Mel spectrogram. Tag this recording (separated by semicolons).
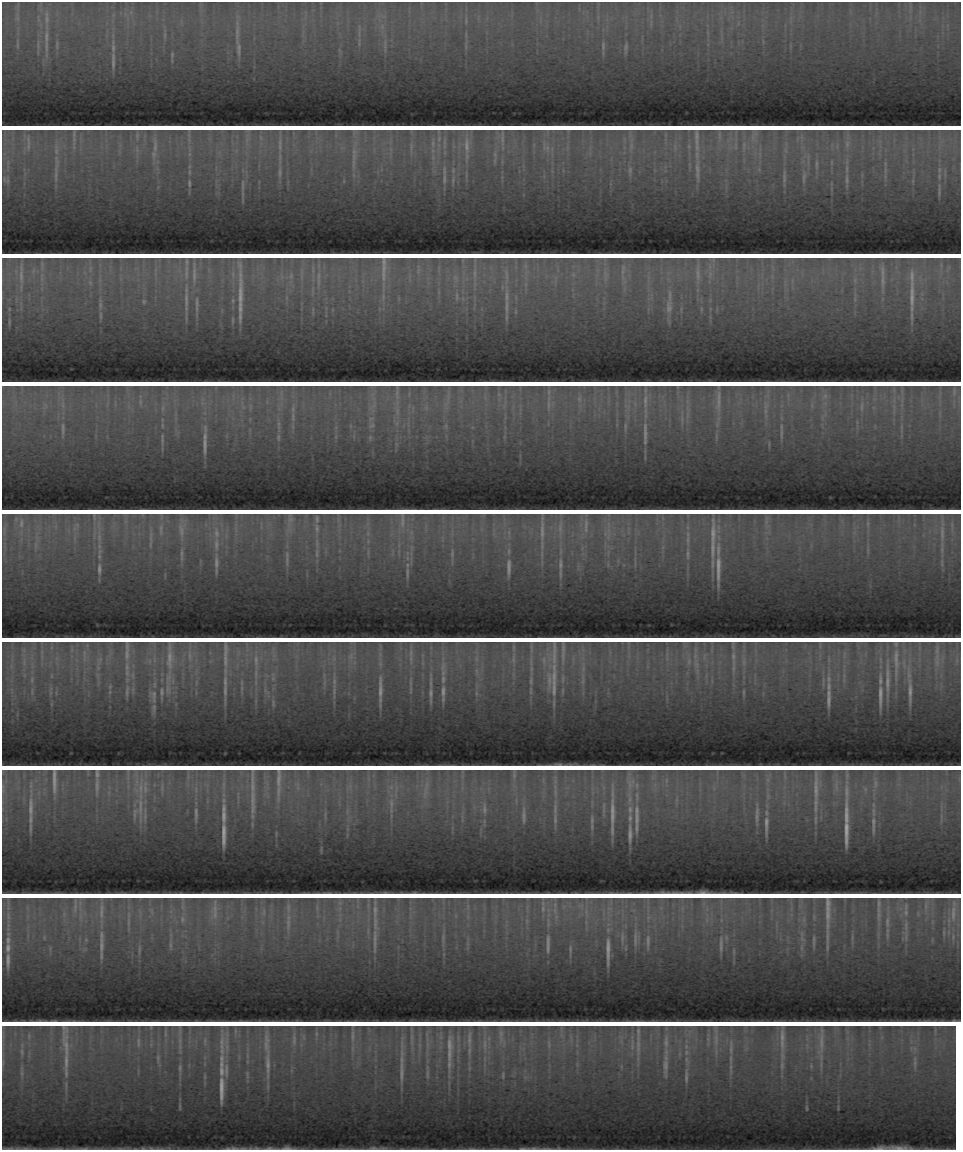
rain; water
